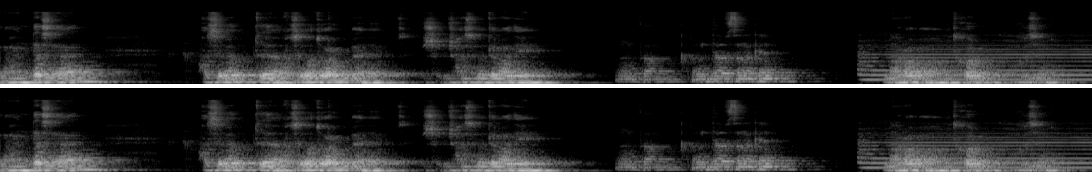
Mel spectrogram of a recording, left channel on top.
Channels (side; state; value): both; identical; correlation 1.00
